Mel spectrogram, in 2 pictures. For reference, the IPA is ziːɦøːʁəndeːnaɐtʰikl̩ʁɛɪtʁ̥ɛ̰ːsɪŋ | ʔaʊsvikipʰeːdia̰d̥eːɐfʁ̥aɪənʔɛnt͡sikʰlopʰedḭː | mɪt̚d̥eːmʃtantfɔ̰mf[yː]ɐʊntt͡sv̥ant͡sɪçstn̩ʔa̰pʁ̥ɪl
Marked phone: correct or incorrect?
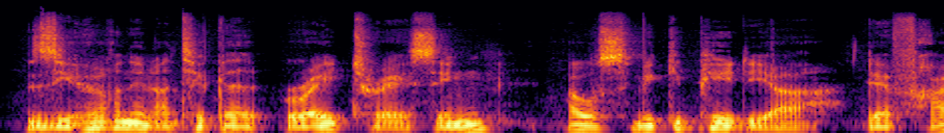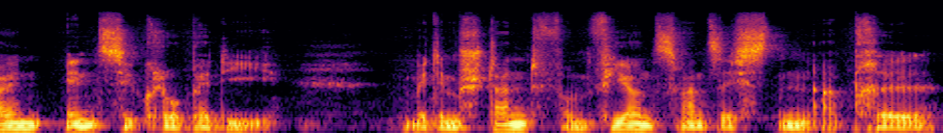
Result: incorrect: iː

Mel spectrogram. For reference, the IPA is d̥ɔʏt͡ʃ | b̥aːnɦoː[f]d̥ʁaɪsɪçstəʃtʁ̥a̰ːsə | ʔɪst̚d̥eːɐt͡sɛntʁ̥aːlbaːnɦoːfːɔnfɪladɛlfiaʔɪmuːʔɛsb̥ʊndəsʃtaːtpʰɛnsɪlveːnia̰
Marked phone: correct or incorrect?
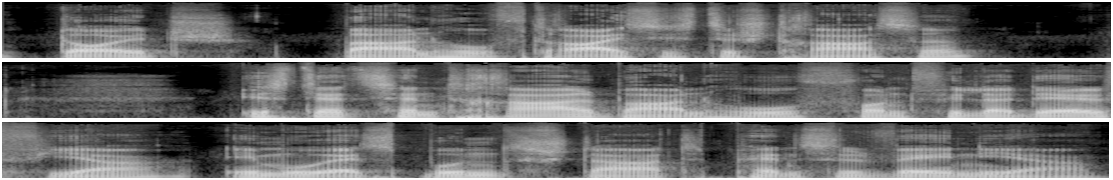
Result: correct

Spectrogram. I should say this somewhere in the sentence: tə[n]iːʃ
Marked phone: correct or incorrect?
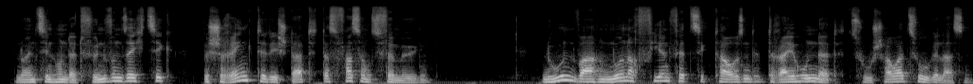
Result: incorrect: d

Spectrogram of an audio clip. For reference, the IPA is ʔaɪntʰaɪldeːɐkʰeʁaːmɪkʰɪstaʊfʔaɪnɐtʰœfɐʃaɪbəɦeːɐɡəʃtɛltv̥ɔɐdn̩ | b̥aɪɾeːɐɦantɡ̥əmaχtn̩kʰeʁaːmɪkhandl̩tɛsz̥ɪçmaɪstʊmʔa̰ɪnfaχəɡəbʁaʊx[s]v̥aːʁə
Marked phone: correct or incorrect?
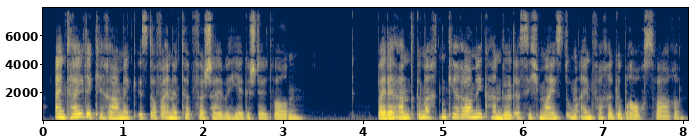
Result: correct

